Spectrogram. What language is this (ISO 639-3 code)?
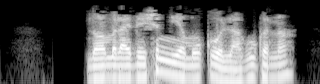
hin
